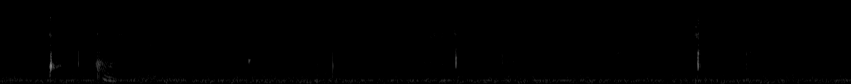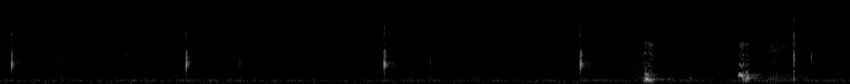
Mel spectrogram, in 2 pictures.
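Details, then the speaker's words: Small, sharp hiccup clicks every second or two from an infant in a quiet room, smaller than his usual hiccups; ordinary harmless infant hiccups, persisting despite being moved. "you getting hiccups again? Yep, some little hiccups. Now, if these are little hiccups for you, normally you get the big ones."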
